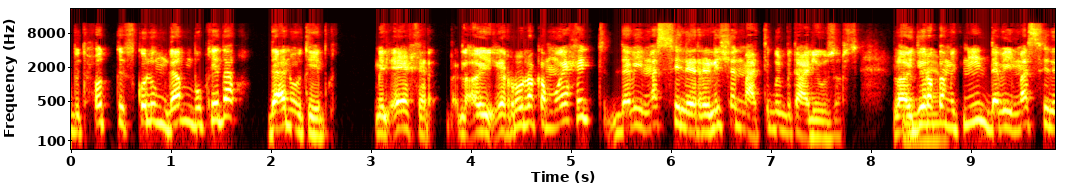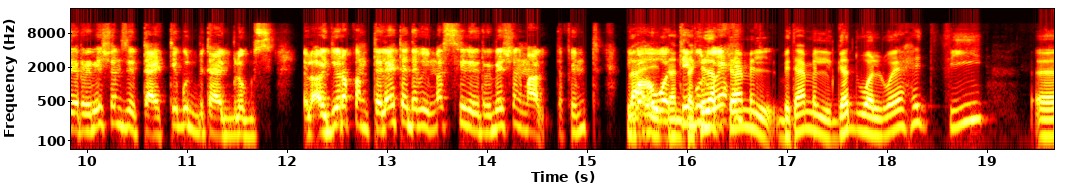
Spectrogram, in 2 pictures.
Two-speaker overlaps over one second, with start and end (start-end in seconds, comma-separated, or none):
15.4-16.6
